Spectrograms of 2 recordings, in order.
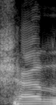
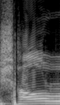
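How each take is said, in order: First: "শার" with a light, open "shar"; thin r. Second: "শার" with a dark, rounded "shawr"; heavy r. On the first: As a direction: keep the vowel and r of "শার" thin. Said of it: "পাতলা হচ্ছে শার". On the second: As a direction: thicken the vowel and r in "শার". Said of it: "আর মোটা হচ্ছে শার". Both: Shown as a demonstration.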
